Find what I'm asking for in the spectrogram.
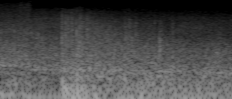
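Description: Artillery shell impact in a World of Tanks–style battle game: a single dull boom strikes about half a second in, then a rumbling tail sits under steady background battle noise, with no talk.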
